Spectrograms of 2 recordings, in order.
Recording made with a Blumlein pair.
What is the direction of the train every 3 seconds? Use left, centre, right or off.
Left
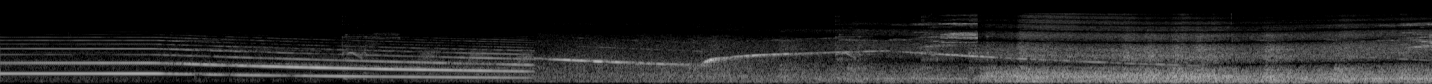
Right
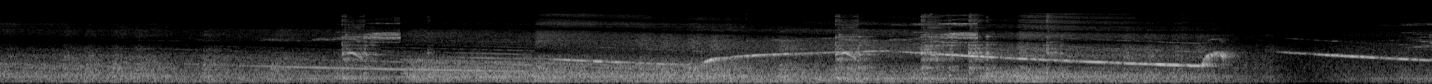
right, right, right, centre, left.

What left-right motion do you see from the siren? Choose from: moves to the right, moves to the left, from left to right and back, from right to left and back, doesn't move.
moves to the right.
